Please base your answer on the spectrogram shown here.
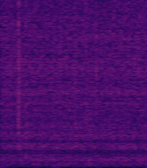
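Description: Chickpeas roasting in a pan over a steady, close hiss of frying, a constant bright sizzle with no voices.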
